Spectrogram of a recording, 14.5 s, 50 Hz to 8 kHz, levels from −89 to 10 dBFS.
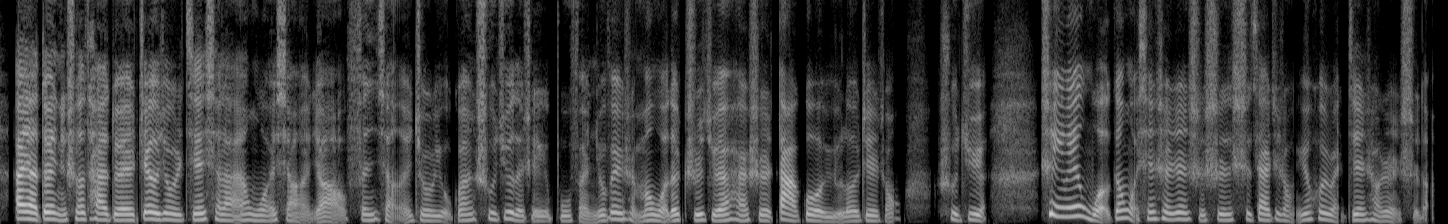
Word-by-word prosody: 哎 255 0 +11
呀， 235 -2 +9
对， 240 +1 +6
你 195 - -2
说 235 +3 +1
的 235 - +2
太 220 -3 +3
对。 200 0 +4
这 240 +5 +3
个 235 -2 +6
就 220 -1 +1
是 200 - 0
接 215 +1 +2
下 235 -2 -1
来 200 -1 0
我 190 -3 -3
想 225 - -3
要 - - -1
分 205 0 -5
享 230 - -5
的 180 - -7
就 190 -1 -4
是 180 - -4
有 170 - -6
关 195 +3 -4
数 235 - -2
据 245 +3 -1
的 180 -4 -2
这 85 - -6
一 85 0 -6
部 175 - -8
分， 180 - -7
就 185 +2 -4
为 235 -1 +1
什 220 - -7
么 190 +3 -2
我 190 - -1
的 190 - +3
直 200 0 0
觉 195 -2 +2
还 210 -5 -3
是 190 -3 -2
大 180 - +5
过 180 -2 0
于 155 - -7
了 175 +1 -3
这 185 0 -3
种 255 +8 -11 0.4
数 220 - -5
据。 200 0 -2 0.6
是 425 - +4
因 335 -4 +3
为 335 +2 +5
我 315 - +1
跟 265 +1 0
我 275 - -3
先 245 0 -3
生 250 -3 -1
认 230 0 0
识 190 -5 -5
是， 205 0 -2
是 220 0 -4
在 205 -1 0
这 220 - -8
种 190 -3 -8
约 215 +3 -5
会 240 -1 -3
软 200 -3 -3
件 205 0 -1
上 205 -5 -7
认 170 -2 -7
识 - - -6
的。 - - -12
205 Hz, 300 characters per minute, -23 LUFS, 190-235 Hz, 0.6 s, 哎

